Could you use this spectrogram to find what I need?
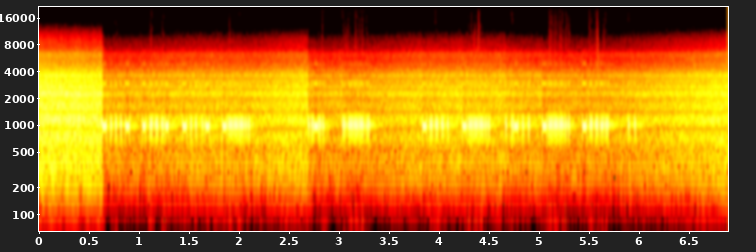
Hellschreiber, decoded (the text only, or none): NAME IS PETER,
